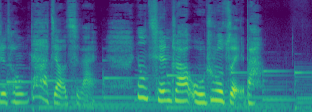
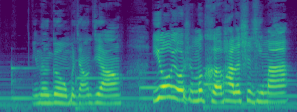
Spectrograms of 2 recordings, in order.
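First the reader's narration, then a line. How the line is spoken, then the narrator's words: Plain. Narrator (Chinese): 上校问他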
